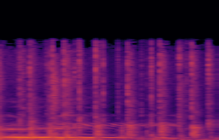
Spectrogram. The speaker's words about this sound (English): Maybe a round of applause, everybody.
